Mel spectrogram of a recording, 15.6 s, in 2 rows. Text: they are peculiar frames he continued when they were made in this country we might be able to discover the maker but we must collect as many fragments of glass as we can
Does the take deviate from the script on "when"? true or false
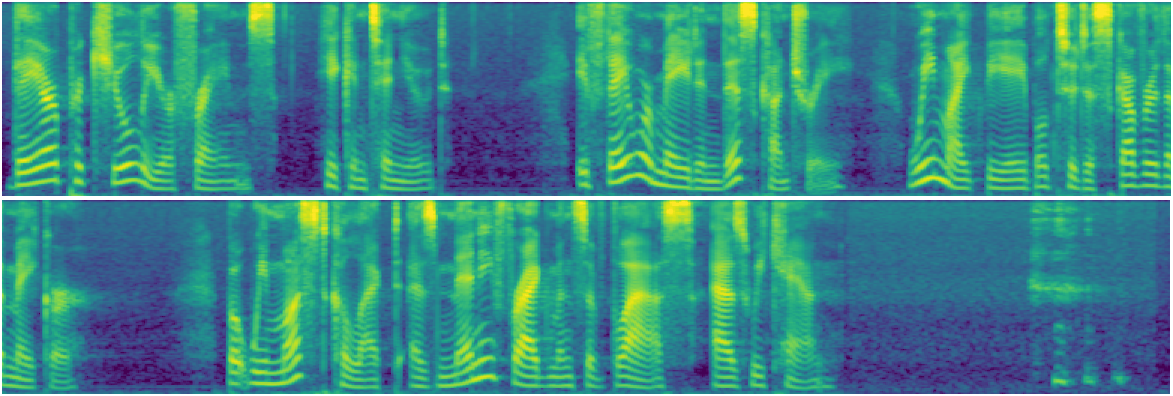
true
